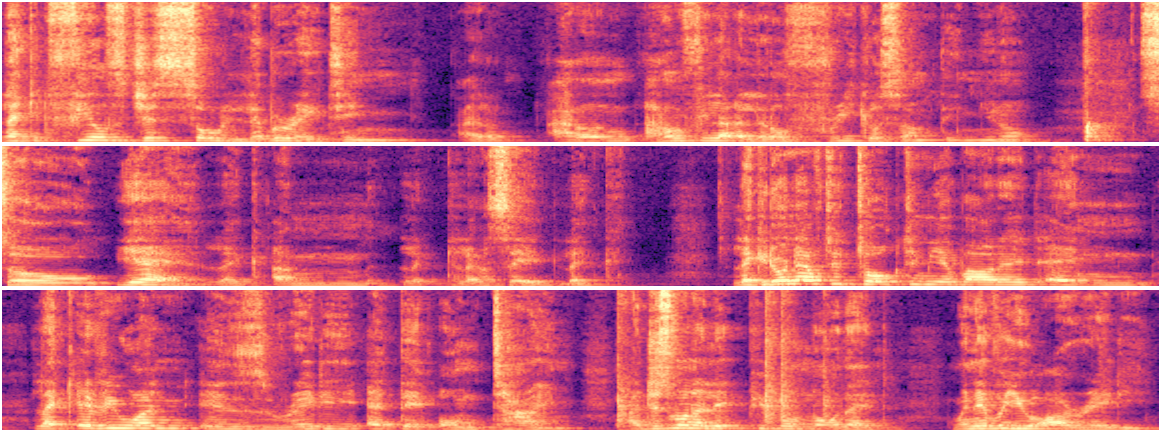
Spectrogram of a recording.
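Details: Adult man who has stuttered all his life, in therapy for about a year and a half and attending a support group; stuttering with restarted self-introductions.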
